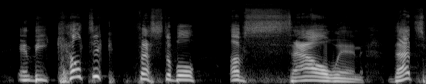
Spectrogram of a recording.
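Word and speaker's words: Samhain: Halloween has its roots in the Celtic festival of Sin. That's pronounced Swin.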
